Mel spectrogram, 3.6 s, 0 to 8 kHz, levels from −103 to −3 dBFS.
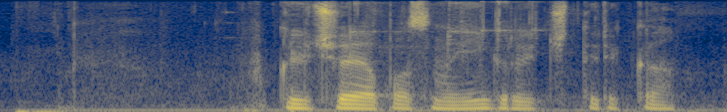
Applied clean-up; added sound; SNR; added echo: neural separator model SepFormer DNS4.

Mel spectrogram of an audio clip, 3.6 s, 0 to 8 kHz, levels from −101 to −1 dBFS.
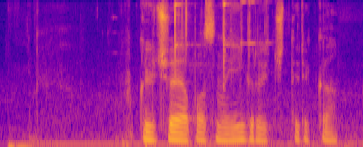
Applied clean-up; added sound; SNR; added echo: none; Shatter / Crushing; 8 dB; none.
